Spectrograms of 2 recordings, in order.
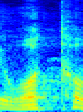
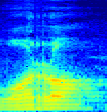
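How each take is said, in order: First: The middle consonant is a clear t sound. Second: The middle consonant is a soft flapped r. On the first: "워터 그러지 않고" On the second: "혀만 굴리면"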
